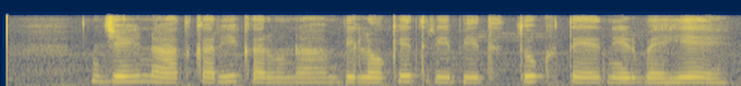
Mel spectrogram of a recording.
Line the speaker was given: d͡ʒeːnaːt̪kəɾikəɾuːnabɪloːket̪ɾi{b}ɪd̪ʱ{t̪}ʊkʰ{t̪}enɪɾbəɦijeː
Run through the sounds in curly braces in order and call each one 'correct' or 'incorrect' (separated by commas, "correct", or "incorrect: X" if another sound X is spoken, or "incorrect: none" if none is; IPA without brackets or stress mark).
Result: correct, incorrect: d̪, correct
